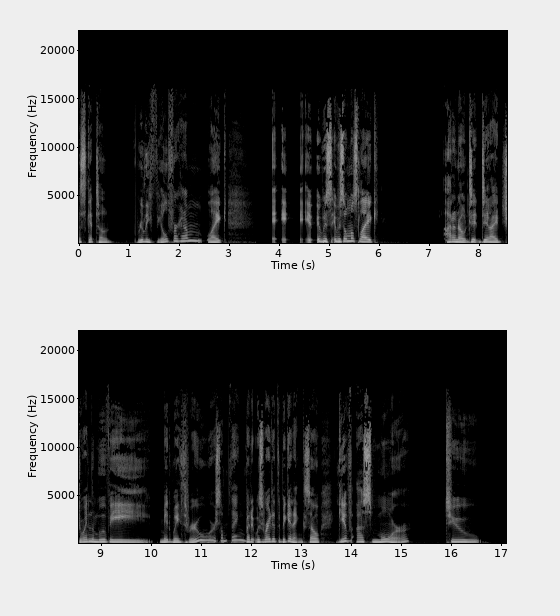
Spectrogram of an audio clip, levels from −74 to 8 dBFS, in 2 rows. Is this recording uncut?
yes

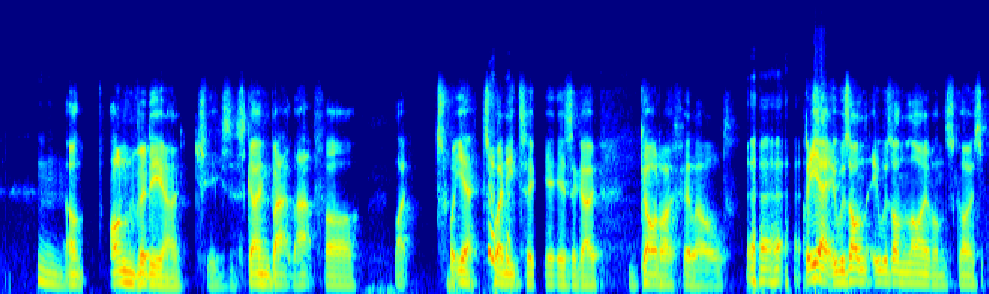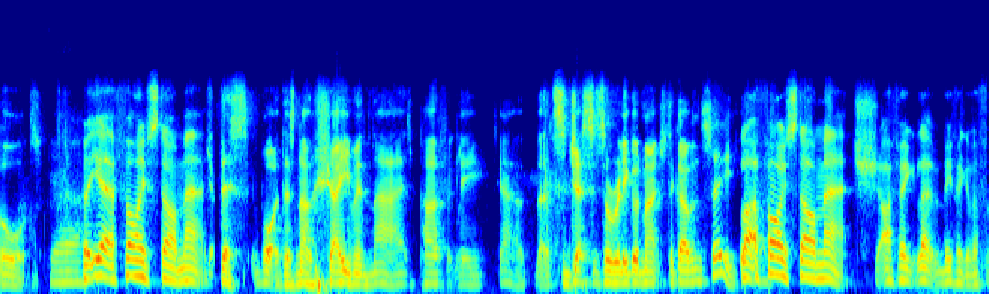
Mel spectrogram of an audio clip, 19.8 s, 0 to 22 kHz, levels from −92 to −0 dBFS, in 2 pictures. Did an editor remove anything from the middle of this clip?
yes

